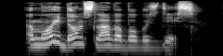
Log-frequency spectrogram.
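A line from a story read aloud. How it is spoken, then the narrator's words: Grumbled. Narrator (Russian): пробурчал Финтон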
